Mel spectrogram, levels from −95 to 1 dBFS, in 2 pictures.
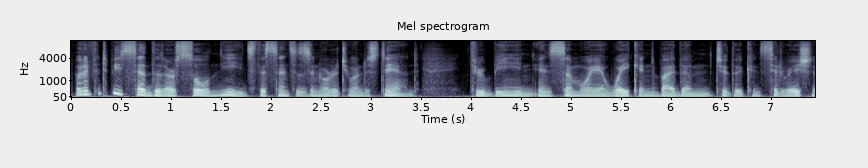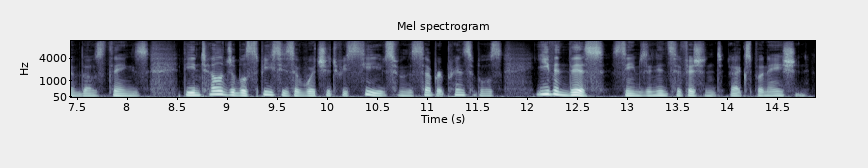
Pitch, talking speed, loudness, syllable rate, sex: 120 Hz, 185 wpm, -21 LUFS, 5.7 syllables/s, male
